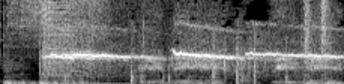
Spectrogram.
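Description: A fireworks sound effect crackling over merengue dance music, which cuts back in suddenly at the start, with a steady high whistle running through it.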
